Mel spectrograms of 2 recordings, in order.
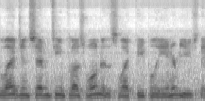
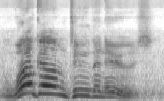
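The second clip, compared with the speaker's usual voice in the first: mock news anchor; 6 semitones higher, 3 dB louder, much slower than usual. Mock newscaster opening.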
